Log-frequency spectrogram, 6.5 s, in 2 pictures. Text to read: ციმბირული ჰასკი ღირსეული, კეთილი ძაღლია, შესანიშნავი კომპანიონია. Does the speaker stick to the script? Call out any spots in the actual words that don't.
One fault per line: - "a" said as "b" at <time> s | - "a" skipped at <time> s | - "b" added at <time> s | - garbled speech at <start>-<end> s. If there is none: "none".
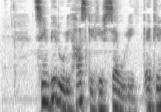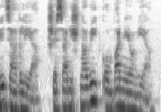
none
